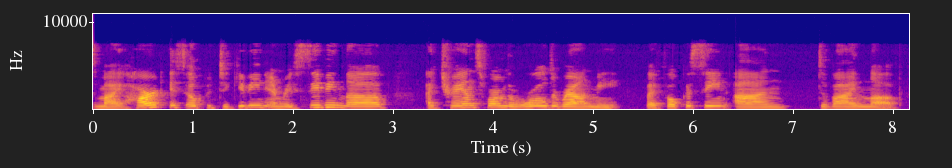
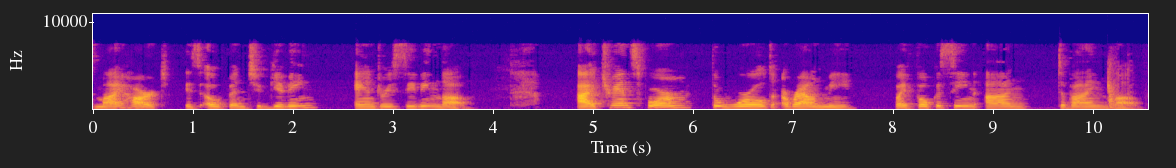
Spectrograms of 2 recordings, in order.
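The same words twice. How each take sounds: First: It is read at a normal pace. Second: It is read slowly and deliberately.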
